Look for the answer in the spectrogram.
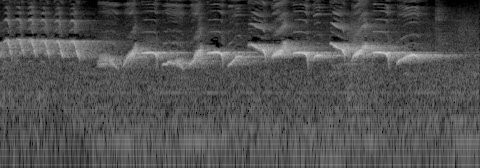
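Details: High warbling song of a Javan white-eye, meant to prompt a silent male to sing: a quick rattle of tight notes, then a string of bright swooping whistles rising and dropping in turn.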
